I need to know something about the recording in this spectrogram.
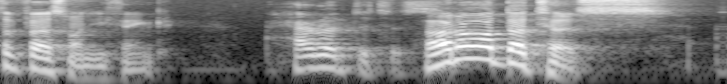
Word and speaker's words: Herodotus: Herodotus. Herodotus.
